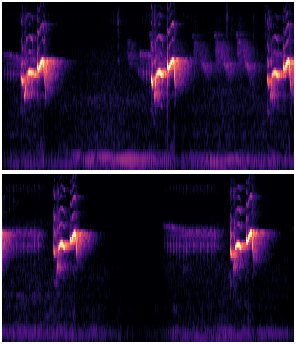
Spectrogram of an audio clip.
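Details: Red-whiskered bulbul trained for competition singing: five loud, bright warbled phrases, each under a second, come at uneven gaps of roughly one to two seconds, with faint low rumbling between them.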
